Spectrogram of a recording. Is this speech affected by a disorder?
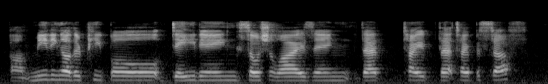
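No.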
